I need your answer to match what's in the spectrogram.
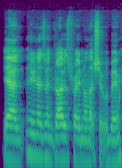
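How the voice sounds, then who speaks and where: A man's voice: medium pitch, level tone, fast talker, a bit bright, smooth. A man hosting a live watch-along, talking loosely and swearing now and then. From New Zealand. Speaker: live stream host.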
